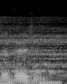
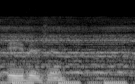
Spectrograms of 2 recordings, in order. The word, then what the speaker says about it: Avision: this one so the correct way to say my name is the vision a lot of people say a vision I've heard a vision division that's it very simple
